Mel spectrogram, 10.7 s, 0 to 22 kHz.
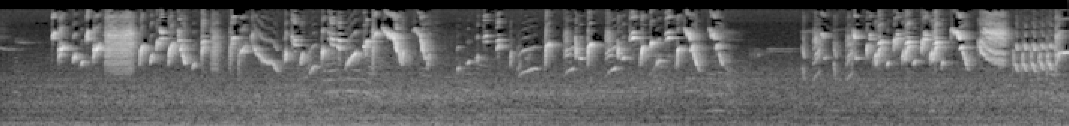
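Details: European goldfinch singing, recorded 2021, linked to London and Algeria: rapid twittering phrases of high buzzy notes and quick rising and falling chirps in two long bursts separated by a short pause.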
